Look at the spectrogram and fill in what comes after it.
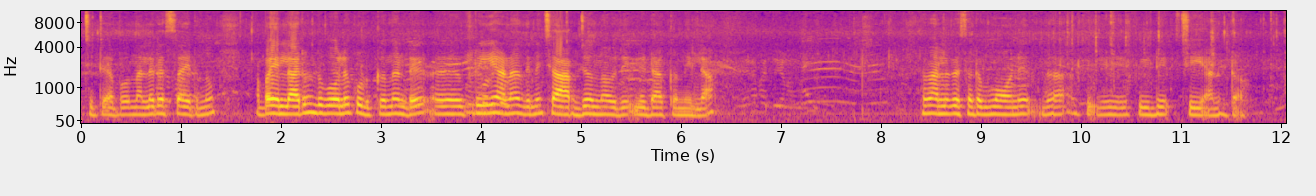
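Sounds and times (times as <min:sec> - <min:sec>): woman speaking: 0:00.0 - 0:06.5, 0:08.4 - 0:11.8.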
